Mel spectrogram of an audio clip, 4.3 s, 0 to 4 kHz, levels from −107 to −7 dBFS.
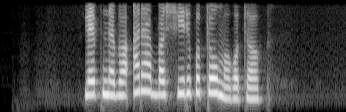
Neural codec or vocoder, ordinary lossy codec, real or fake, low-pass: codec, 16 kHz, 1 kbps, FunCodec, trained on Chinese and English, 50 frames a second; none; fake; 3.6 kHz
